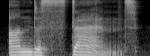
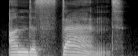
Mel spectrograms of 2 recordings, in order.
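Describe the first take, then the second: No difference in how they are said.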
